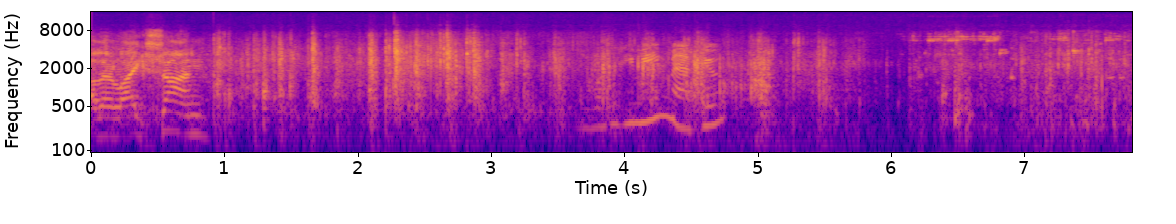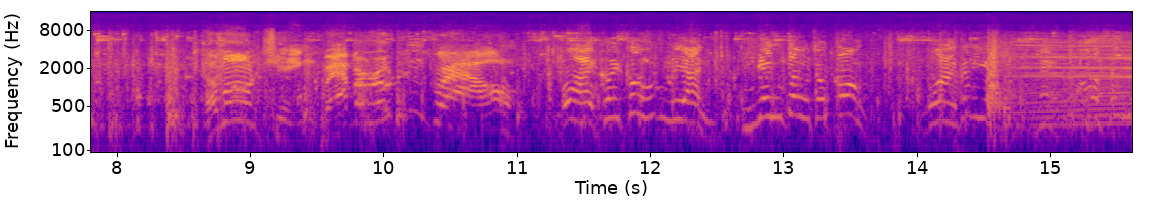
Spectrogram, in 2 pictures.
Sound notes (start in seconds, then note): 11.7 ching speaking chinese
